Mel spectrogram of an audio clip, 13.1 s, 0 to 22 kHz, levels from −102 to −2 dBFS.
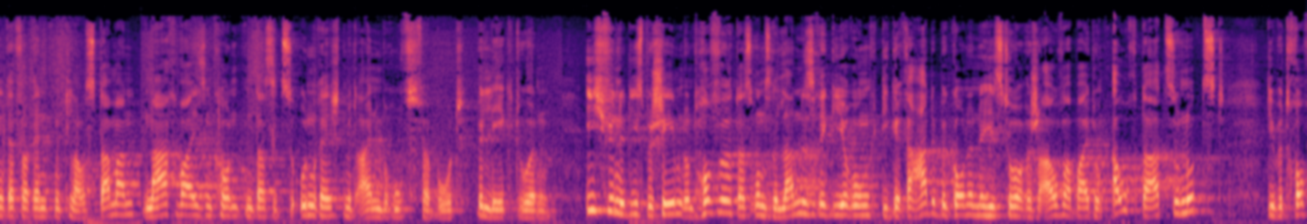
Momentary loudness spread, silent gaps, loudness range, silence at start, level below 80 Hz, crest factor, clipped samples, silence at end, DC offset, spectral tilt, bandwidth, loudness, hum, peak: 5 LU; none; 3 LU; 0 s; -58 dBFS; 18 dB; under 0.1%; 0 s; under 0.1%; -4 dB/octave; 17 kHz; -22 LUFS; none; -4 dBFS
